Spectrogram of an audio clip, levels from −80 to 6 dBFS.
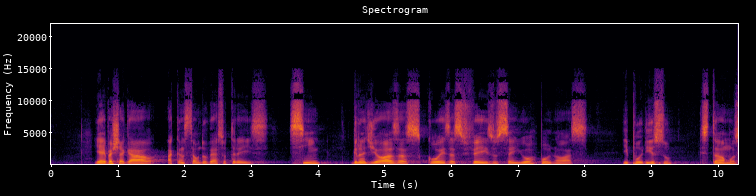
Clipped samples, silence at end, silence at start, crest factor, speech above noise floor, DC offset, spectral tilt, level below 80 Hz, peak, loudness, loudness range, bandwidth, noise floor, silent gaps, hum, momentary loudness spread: under 0.1%; 0 s; 0.65 s; 20 dB; 33 dB; under 0.1%; -3 dB/octave; -66 dBFS; -4 dBFS; -23 LUFS; 4 LU; 15.5 kHz; -57 dBFS; none; none; 10 LU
